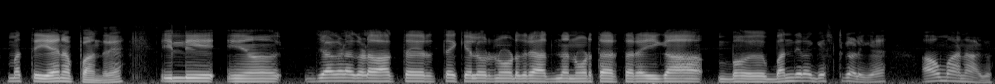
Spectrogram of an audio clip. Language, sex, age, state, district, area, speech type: Kannada, male, 18-30, Karnataka, Shimoga, rural, spontaneous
